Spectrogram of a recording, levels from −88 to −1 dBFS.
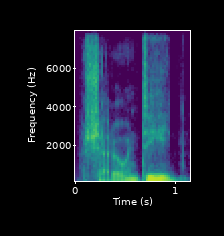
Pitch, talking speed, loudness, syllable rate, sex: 95 Hz, 155 wpm, -16 LUFS, 5.1 syllables/s, male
